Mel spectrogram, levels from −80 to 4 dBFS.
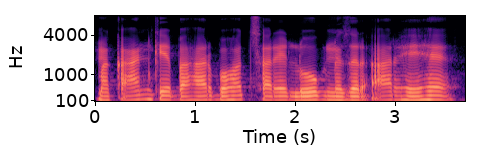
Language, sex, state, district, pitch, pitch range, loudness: Hindi, male, Assam, Kamrup Metropolitan, 135 Hz, 130-140 Hz, -14 LUFS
